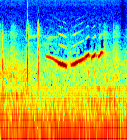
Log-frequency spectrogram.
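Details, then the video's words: Female white-rumped shama, calling to excite male birds, gives one long clear whistle that glides down, then climbs back up into a few quick wavering notes. Two sharp clicks come before it over a steady low hum. "Lửa mái kích trống hay nhất👍kích bổi nhanh chơi"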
